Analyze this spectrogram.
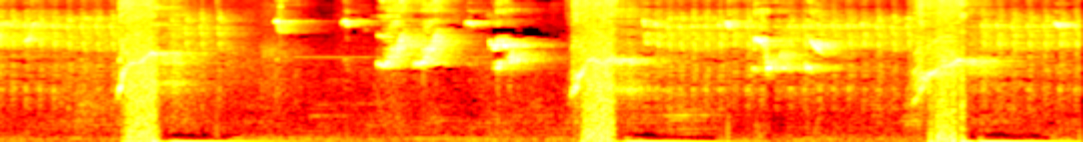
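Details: White-rumped shama, a caged songbird, singing varied high chattering phrases, interrupted three times by loud harsh wheezy rasps.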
